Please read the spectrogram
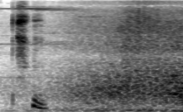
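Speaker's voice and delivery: real cough from choking on water; sudden coughing fit. Real, not acted. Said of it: "choking on some water".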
